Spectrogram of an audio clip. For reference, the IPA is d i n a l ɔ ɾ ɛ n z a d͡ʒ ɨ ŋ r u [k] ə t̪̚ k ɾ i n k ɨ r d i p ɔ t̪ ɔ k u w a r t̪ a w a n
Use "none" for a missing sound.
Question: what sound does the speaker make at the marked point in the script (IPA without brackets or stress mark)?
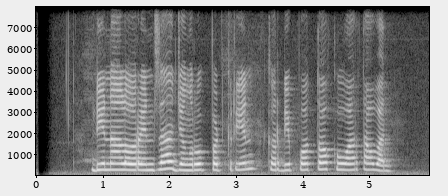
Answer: p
